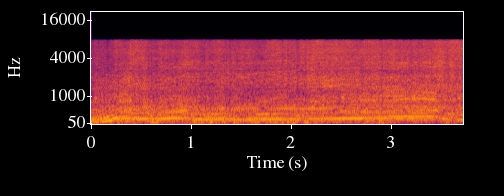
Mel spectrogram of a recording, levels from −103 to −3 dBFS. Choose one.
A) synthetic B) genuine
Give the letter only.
B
